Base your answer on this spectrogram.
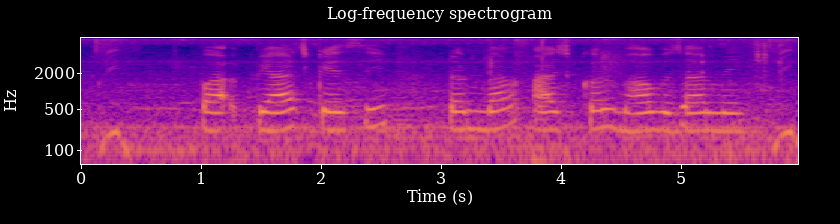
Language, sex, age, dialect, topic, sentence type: Bhojpuri, female, 25-30, Southern / Standard, agriculture, question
